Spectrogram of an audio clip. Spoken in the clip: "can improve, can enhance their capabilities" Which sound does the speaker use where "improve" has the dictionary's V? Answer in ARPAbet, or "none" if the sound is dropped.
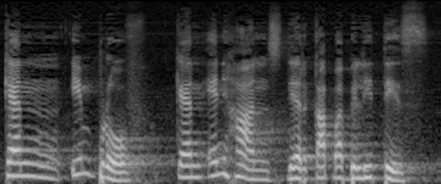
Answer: F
